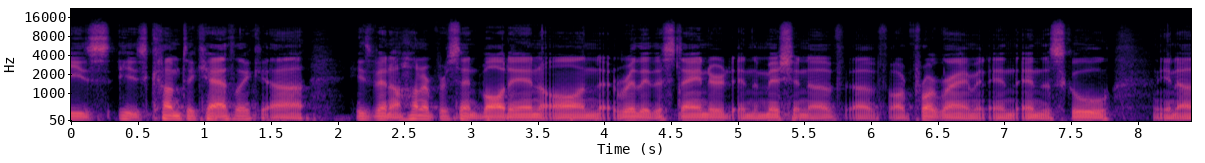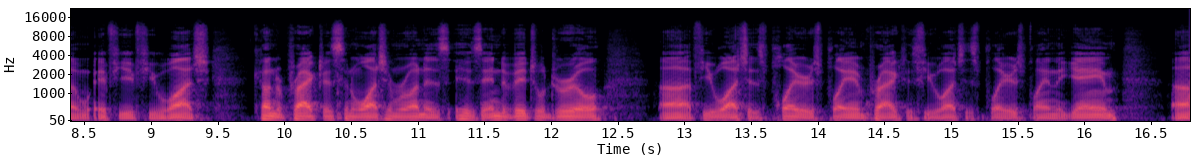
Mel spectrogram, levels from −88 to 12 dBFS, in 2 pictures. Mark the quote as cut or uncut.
cut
